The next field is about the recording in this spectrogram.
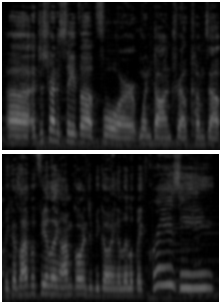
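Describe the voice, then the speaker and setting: A woman's voice: fairly low pitch, animated, normal speed. Chatty woman narrating her video game playthrough. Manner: chatty, musing aloud to the audience. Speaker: game streamer, host of a let's play. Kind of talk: casual let's-play commentary with read-aloud dialogue. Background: game music.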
